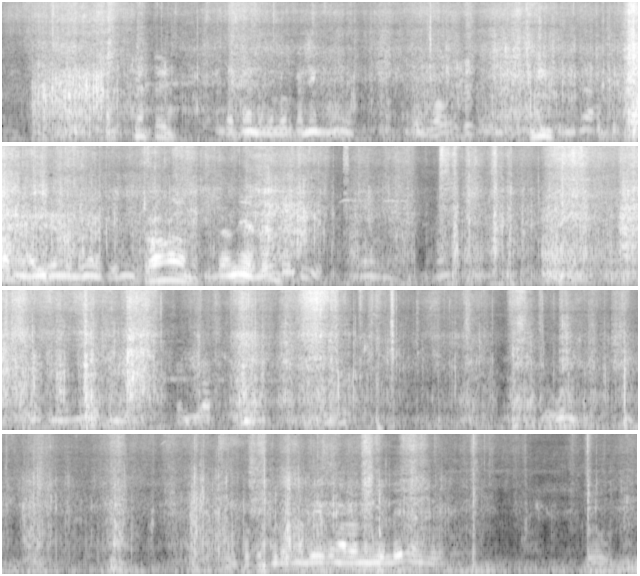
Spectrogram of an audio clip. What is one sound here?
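A pitchfork scrapes and rustles through a pile of wood chips.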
